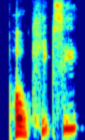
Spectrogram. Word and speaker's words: Poughkeepsie: It's pronounced Poughkeepsie.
